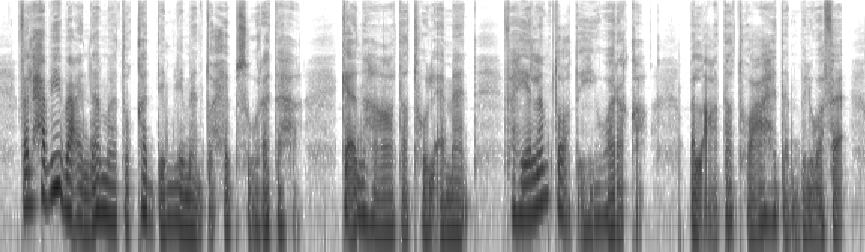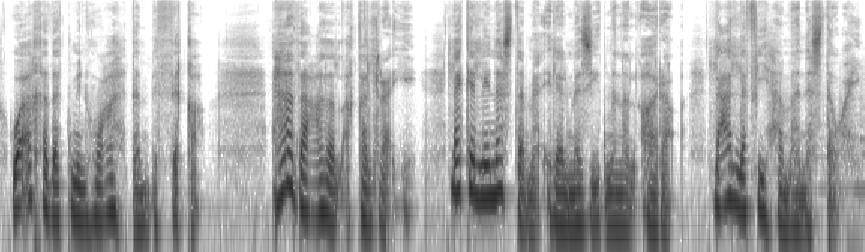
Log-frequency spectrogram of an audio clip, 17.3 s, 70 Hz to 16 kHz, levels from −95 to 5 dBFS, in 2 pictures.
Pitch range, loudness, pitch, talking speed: 120-170 Hz, -25 LUFS, 140 Hz, 120 wpm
